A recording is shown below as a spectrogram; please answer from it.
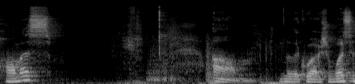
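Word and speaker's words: хомус: like over in Russia they call him humus KH o mus he said that and they pronounce it humus um another question what's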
